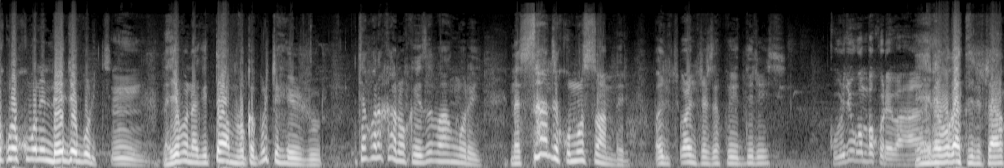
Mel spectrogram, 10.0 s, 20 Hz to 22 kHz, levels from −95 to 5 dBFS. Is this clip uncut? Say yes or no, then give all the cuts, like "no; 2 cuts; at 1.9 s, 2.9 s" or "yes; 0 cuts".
no; 1 cut; at 3.4 s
